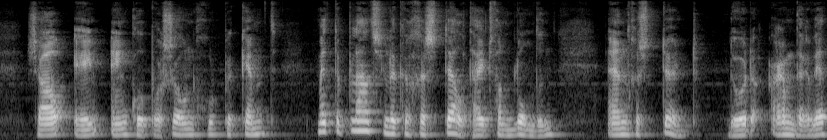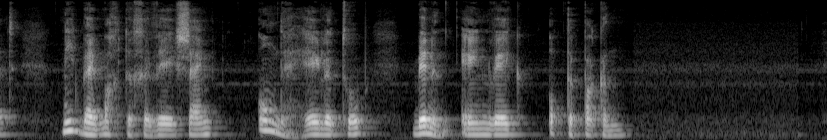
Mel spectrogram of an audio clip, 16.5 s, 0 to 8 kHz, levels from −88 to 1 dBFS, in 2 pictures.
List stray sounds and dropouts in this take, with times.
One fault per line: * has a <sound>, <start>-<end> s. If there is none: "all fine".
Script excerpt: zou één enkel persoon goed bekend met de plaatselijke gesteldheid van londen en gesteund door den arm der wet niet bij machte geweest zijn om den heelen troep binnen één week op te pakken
all fine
